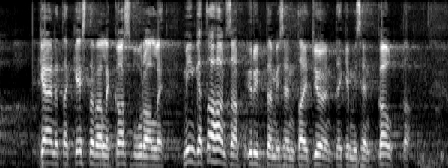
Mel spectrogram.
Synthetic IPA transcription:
kæːnːet̪ækːe̞st̪æʋælːe̞kːɑsʋuːɾɑlːe̞ | miŋk̟æt̪ɑɦɑnsɑyɾit̪ːæmise̞nt̪ɑjt̪yønt̪e̞ke̞mise̞nkɑwt̪ːɑ

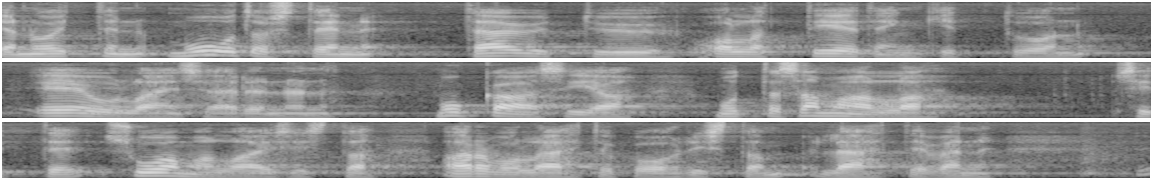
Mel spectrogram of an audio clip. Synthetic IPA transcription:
jɑnoit̪ːenmuːt̪ost̪en | t̪æyt̪yːolːɑt̪tiet̪eŋkit̪t̪uoneːuːlɑinsæːdænːøn | mukɑˑsiɑmut̪ːɑsɑmɑlːɑ | sit̪ːesuomɑlɑisist̪ɑʔɑrʋolæht̪økohdist̪ɑlæht̪eʋæn

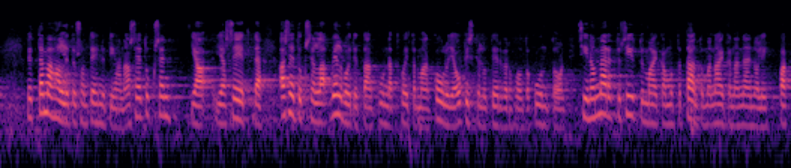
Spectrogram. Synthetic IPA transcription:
nyt̪t̪æmæhɑlːit̪usont̪ehnyt̪ihɑnɑset̪uksen | jɑjɑseet̪ːæʔɑset̪ukselːɑʋelʋoit̪et̪ɑːŋkunːɑt̪hoit̪ɑmɑːŋkoulujɑopiskelut̪erʋeuholt̪okunt̪oːnsiːnommæːɾæt̪ːysiːrt̪ymæɑikɑːmut̪ːɑt̪ɑːnt̪umɑnɑikɑnɑnæinolipɑkː

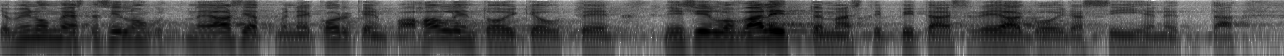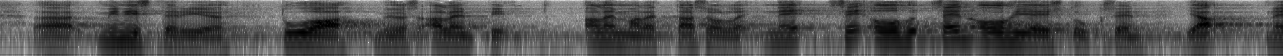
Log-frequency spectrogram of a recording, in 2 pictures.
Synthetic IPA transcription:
jɑminummiæest̪æsilːoŋkuneɑsijɑt̪meneːkorkeimpɑːhɑlːint̪ooikeut̪ˑeːnniːnsilːoʋʋælit̪ːømæst̪ippit̪æsʲreɑɡoiɾɑssiːhenet̪ːæ | minist̪eriøt̪uɑmyøsɑ̰lempːi | ɑlemːɑlːˑet̪t̪ɑsolːeneseʔohsenohjeist̪uksenjɑne

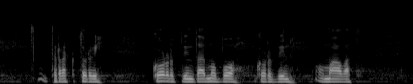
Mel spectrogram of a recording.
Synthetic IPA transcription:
t̪rɑkt̪ori | kort̪int̪ɑimopokort̪inomɑʋɑt̪

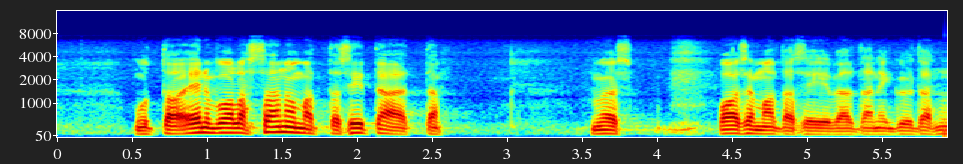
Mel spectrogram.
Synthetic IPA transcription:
mut̪ːɑenʋoˑolːɑssɑnomɑt̪ːɑsit̪æet̪ːæ | myæsʋɑsemːɑlt̪ɑsiːʋælt̪æniŋkylt̪æsn

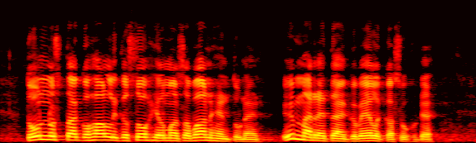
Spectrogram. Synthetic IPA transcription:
t̪unːust̪ɑːkoɦɑlːit̪uso̞hjelmɑnsɑʋɑnhe̞nt̪une̞ːn | ymːærːet̪æːŋkøʋe̞lkɑsuhde

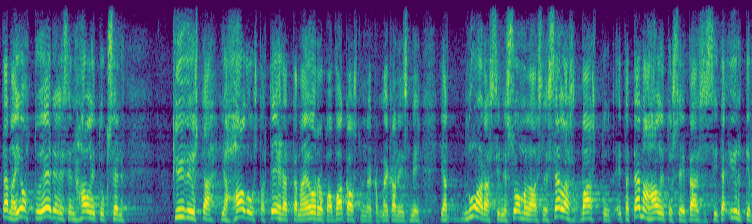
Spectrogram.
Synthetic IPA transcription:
t̪æmæjoht̪uiedelːisenhɑlːit̪uksen | kyʋyst̪æjɑhɑlust̪ɑt̪ehɾæt̪tæmæeuroːpɑʋʋɑkɑusekmekɑnismijɑluoɾɑssinːessuɑmɑlɑisilːesselːɑset̪ʋɑst̪uːt̪et̪ːæt̪æmæhɑlːit̪useipæːsːyssiːt̪æʔirt̪i

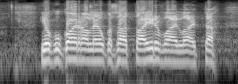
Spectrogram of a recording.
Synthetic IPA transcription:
jokukoirɑleukɑsɑːt̪ːɑːirʋɑilːɑet̪ːæ

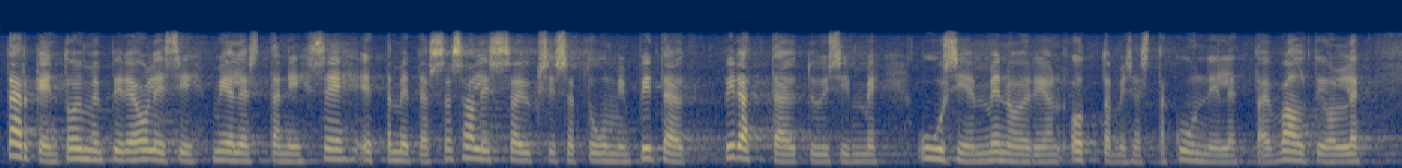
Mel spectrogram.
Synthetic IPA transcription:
t̪ærkeint̪oimempiɾeolisimielest̪æniseḛt̪ːæmet̪æsːæsɑlisːɑyksisːæt̪uːmimpit̪æ | pidæt̪ːæyt̪yisimːe | uːsiemmenoirienot̪ːɑmisest̪ɑkunːilːet̪ːɑiʋʋɑlt̪iolːe

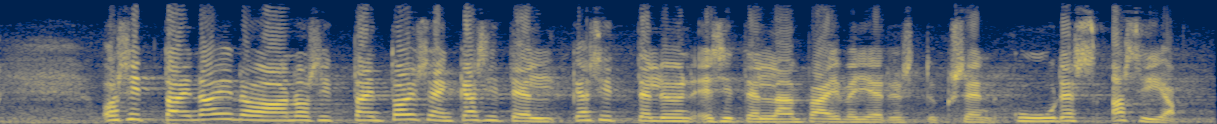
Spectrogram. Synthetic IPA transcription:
osit̪ːɑinɑinoɑːnosit̪ːɑint̪oiseːŋkæsit̪elkæsit̪ːelyːnʔesit̪elːæːmpæiʋæjærjest̪yksenkuːdesɑsiɑ̰

